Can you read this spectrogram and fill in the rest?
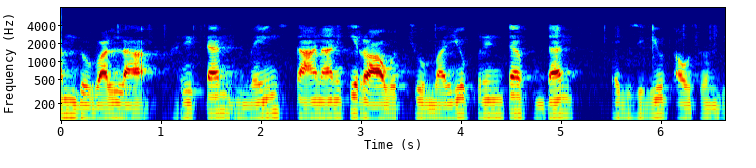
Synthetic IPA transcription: ɐnd̪uʋɐlːɐɾiʈɐnmejnst̪ʰaːnaːnikiɾaːʋɐt͡ʃːumɐɾijupɾiɳʈɐfʰd̪ɐn | eksikjuːʈɐwut̪und̪i

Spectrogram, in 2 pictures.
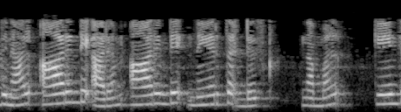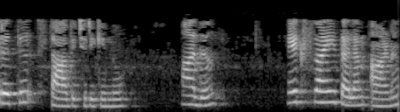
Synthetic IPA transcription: ɐðinaːlaːrinde̞ʔɐɾɐmaːrinde̞ne̞ːrt̪ɐɖisk | nɐmːɐɭ | ke̞ːnd̪ɾɐt̪ːilst̪ʰaːbit͡ɕːiɾikʲːunːu | ɐðɨ | eksʋɐjit̪ɐlɐmaːɳɨ

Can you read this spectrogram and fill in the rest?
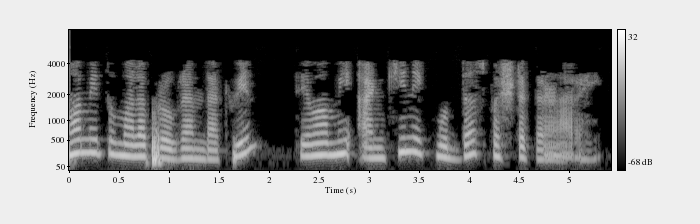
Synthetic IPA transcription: ɦamiːt̪um̤alapɾoɡɾamd̪akʰʋiːn | t̪ẽʋ̤amiːʔaɳkʰiːnek̚mud̪ʱːaspəʂʈəkəɾɳ̃a̰ɾa̰ɦe

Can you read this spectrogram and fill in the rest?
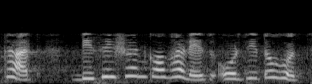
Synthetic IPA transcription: t̪ʰat̪ | ɖisiʃonkɔbʱaɽed͡ʑoɾd͡ʑit̪oɦotːɕʰe

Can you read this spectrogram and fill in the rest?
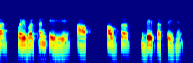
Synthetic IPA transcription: ɾpɐɾɪʋəɾt̪ənkelieaːp̚ɐʋsəɾd̪eːsɐk̚t̪eɦɛ̃ː

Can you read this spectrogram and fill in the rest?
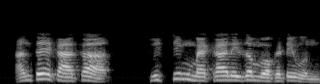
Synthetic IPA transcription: anit̪ekaka | sʋit͡ɕːiŋɡmɛkanizəmʋɔkeʈiʋund̪

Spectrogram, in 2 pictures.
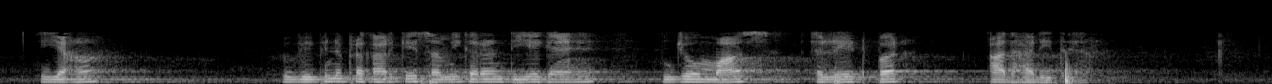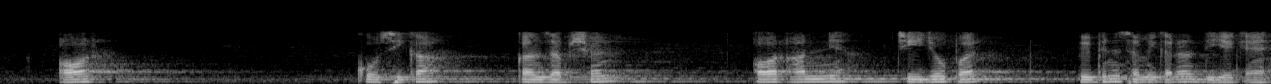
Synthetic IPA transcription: jɐɦã | ʋɪbʱɪnːpɾəkaːɾkesəmiːkəɾəɽ̃d̪ieɡɐeɦɛ̃ | d͡ʒoːmaːs | ɾeːʈpɐɾ | aːd̪ʱaːɾɪt̪ɦɛː | ɔːɾ | koːsɪka | kə̃nsəpʃən | ɔːɾənjət͡ʃiːd͡ʒõpɐɾ | ʋɪbʱɪnːsəmikəɾəɽ̃d̪ieɡəeɦɛ̃

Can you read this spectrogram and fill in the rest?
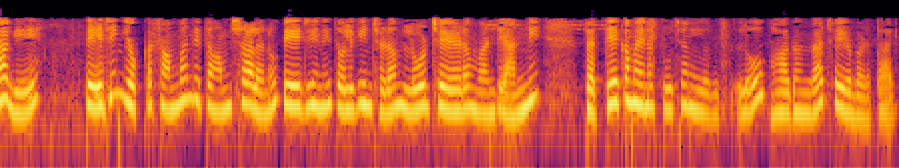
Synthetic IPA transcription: aːɡe̞ː | pe̞ːd͡ʒiŋɡjɔkːɐsɐmbɐnd̪ʱit̪ɐːmʂaːlɐnupe̞ːd͡ʒiːnit̪o̞liɡiɲt͡ʃɐɽɐmlo̞ːɖ̚t͡ʃɛːjɐɽɐmʋɐɳʈiɐnːipɾɐt̪jɛːkɐmɐjnɐsuːt͡ʃɐnɐllo̞ːbʱaːɡɐŋɡaːt͡ʃɛːjɐbɐɽɐt̪a̰ːji

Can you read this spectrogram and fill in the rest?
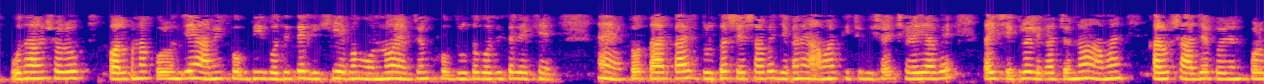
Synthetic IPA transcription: ud̪ʱaɾonʃoɾub̚ | kɔlponakoɾund͡ʑeamikʰubd̪ʱiɾɡod̪ʱit̪elikʰieboŋonːoɛk̚d͡ʑonkʰub̚d̪ɾut̪oɡod̪it̪eɾekʰe | ɦɛ̃t̪ot̪aɾkad͡ʑd̪ɾut̪oʃeʃɦɔbed͡ʑekʰaneamaɾkit͡ɕʰubiʃɔet͡ɕʰeɽejabe | t̪ajʃeɡulolekʰaɾd͡ʑonːoamaɾ | kʰaɾoɾʃaɦad͡ʑeɾpɾojod͡ʑonpo

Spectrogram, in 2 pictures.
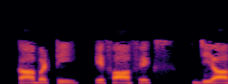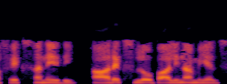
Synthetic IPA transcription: kaːbəʈːiː | efʰaːfeks | d͡ʒiːaːfʰeksəneːd̪i | aːɾeksloːpaːlinaːmiːəls

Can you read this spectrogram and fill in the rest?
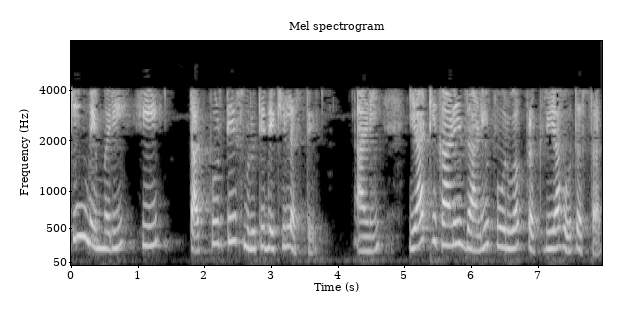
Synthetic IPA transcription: kiŋɡmeməɾiːhiː | t̪at̪̚puɾt̪iːsmɾut̪iːd̪ekʰiːləst̪e | aɽ̃ijaʈʰikaɽ̃iːd͡zaɽ̃iːpuɾʋək̚pɾəkɾijaɦot̪əst̪at̪

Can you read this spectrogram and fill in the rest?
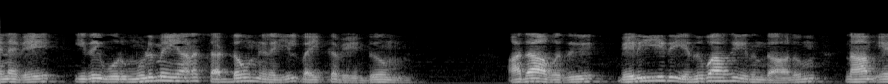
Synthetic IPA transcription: ɛnɐʋeːɪðɐɪɔɾɯmʊɻʊmɐjaːnɐsɐɖːɐʋnnɪlɐjɪlʋɐɪkːɐʋeːɳɖɯm | ʔɐðaːʋɐðɯʋɛɭɪjɪɽɯɛðɯʋaːɣɐɪɾɯnd̪a̰ːlɯm | naːme

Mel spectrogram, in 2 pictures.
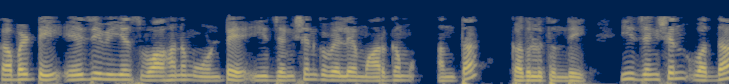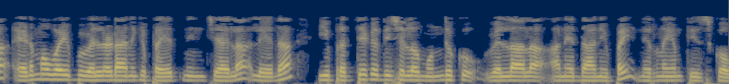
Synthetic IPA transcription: kaːbɐʈːie̞ːd͡ʒiːʋiːesʋaːɦɐnɐmuɳʈe̞ːʔiːd͡ʒɐŋkʂɐnkuʋɛɭːe̞ːmaːɾɡɐm | ɐnt̪ɐ | kɐd̪ulut̪und̪i | iːd͡ʒɐŋkʂɐnʋɐd̪ːɐɛɽɐmɐʋɐjpuʋɛɭːɐɽaːnikipɾɐjɐt̪niɲt͡ʃaːlalɛːd̪aː | iːpɾɐt̪jɛːkɐd̪iʃɐlo̞ːmund̪ukuʋɛɭːaːlɐ̰ʔɐ̰ne̞ːd̪aːnipɐjniɾnɐjɐmt̪iːsu̥kɔː

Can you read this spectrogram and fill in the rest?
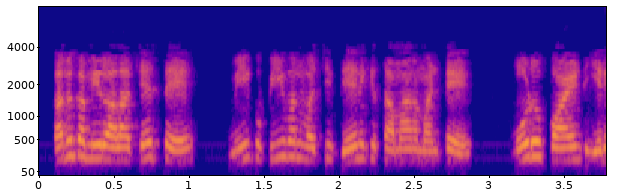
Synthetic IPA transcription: kɐnukɐmiːɾuɐlaːt͡ʃe̞ːst̪e̞ː | miːkupiːʋɐnʋɐt͡ʃːid̪e̞ːnikisɐmaːnɐmɐɳʈe̞ː | muːɽupaːjiɳʈe

